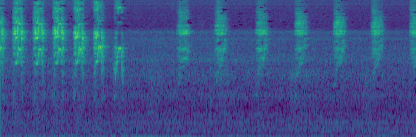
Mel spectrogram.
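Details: One of four rescued munia chicks being fed chirps in a fast, loud burst of high chips, then slows to single, fainter, slightly falling calls spaced about every half second.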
